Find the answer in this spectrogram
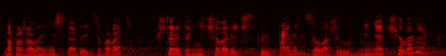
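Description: Boastful, high-pitched talking computer. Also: male voice, expressive, fast talker, a bit bright. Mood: proud. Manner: declamatory, playful, proud, quizmaster-like. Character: boastful, theatrical talking computer automaton, lively showman. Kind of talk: Soviet children's audio play acting, with sung verses. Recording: 1960s studio recording, long reverb, music.

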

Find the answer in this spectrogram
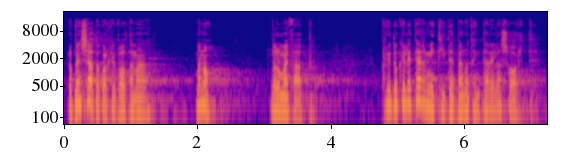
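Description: A man's voice: a little high, moderate pace, long pauses, close to an everyday voice. Actor as grave man in long reverb. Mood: grave, resigned. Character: grave, resigned man recounting and confessing a catastrophe. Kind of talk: radio drama acting, first-person narration.

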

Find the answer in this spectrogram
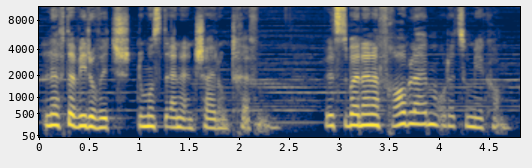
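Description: A woman's voice: a little high, quick pace, darkish tone, lightly acted. An actress in a radio drama playing a bold, worldly lover, passionate and bluntly direct, with music behind her. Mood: demanding. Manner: direct, challenging.

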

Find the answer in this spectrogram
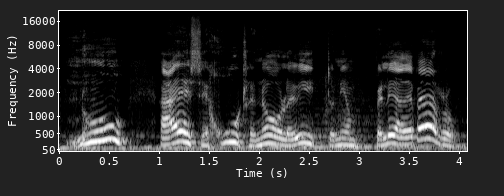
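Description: An actor playing a gruff, suspicious Chilean countryman with a creaky voice in a radio drama. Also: sits high, sing-song, a little slow, a little mellow, exaggerated voice. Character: gruff, suspicious Chilean peasant husband with a gun. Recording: music behind the voice.

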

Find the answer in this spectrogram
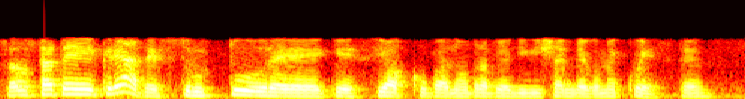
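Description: A man's voice: medium pitch, slow. A man presenting and interviewing as a radio host. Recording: narrow lo-fi band-limited radio sound.

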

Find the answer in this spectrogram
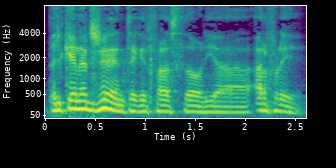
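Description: A man's voice: mid-range voice, a little slow, lightly acted. An actor playing a working-class Roman father in a radio play, telling his memories in a colloquial, repetitive, emphatic way with a Roman accent. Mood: tender, nostalgic. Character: working-class Roman father recalling 1970s street politics, wistful, impassioned. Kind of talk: radio theatre monologue.

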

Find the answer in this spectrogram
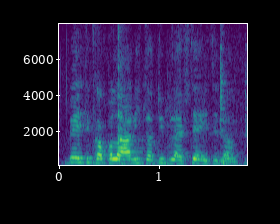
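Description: A woman's voice: medium pitch, fast talker, close to an everyday voice. A woman playing a wary, curt priest's housekeeper in a television period drama, with a disapproving manner. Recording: noisy 1970s TV soundtrack. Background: sizzling pan, kitchen clatter.

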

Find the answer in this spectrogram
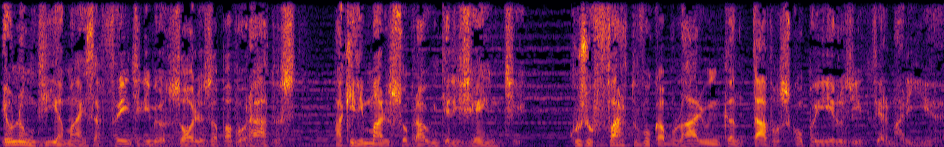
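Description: A man acting an anguished, compassionate male spirit in a radio drama, pleading and lamenting with dramatic delivery. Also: sits low. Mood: sorrowful recollection. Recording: music under the voice. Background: background music.

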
